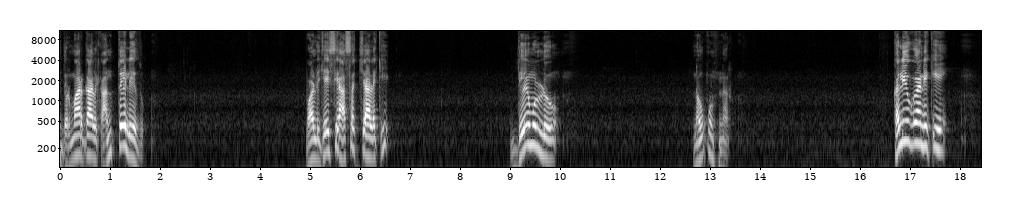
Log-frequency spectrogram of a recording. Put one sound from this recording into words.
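An older man speaks calmly and clearly into a close microphone, in short bursts with pauses.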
